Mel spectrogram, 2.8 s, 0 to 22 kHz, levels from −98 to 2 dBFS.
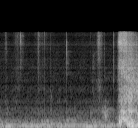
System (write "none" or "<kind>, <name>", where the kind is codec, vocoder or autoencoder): codec, SNAC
